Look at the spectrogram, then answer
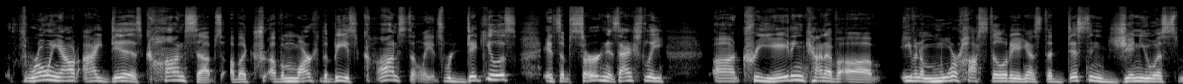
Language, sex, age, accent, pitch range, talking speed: English, male, 30-49, American, 120-155 Hz, 165 wpm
